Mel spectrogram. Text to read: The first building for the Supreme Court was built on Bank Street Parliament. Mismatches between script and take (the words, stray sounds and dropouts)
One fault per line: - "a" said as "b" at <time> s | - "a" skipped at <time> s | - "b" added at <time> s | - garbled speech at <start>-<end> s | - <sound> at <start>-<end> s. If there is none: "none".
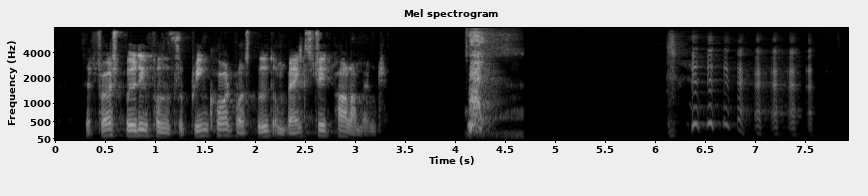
- bark at 4.1-4.7 s
- laugh at 6.1-7.7 s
